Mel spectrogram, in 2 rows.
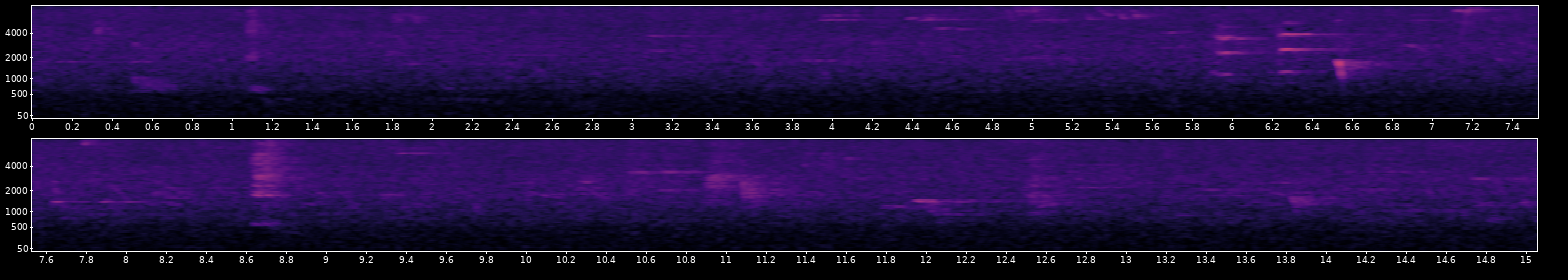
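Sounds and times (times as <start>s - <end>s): faint hiss: 0.0s - 15.0s
forest birds calling: 0.2s - 15.0s.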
